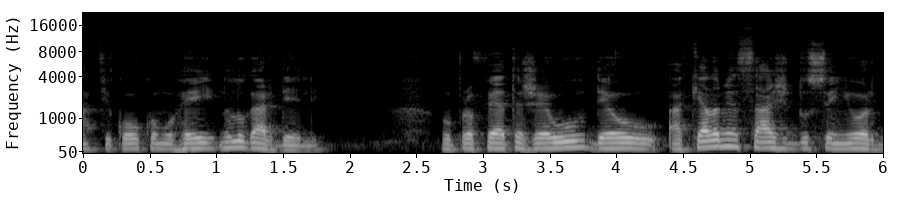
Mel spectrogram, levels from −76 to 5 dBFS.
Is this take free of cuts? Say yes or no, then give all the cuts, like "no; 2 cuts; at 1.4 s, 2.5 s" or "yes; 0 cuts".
yes; 0 cuts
